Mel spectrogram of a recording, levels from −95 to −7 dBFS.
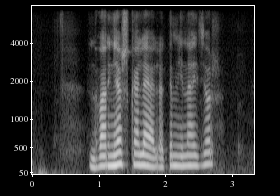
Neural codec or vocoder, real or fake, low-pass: codec, 16 kHz, 0.8 kbps, ZipCodec; fake; 7.2 kHz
